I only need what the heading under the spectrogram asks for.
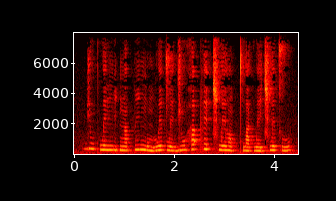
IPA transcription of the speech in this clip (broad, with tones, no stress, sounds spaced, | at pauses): b j u˥˧ pʰ w e˧ ŋ i˨ ʔ ŋ ã˨ t̚ p i˧ ŋ o˨˩ m l w e˧ t̪ w e˨˩ ɡ j u˧ h a˦ ʔ pʰ e˦ ʔ t͡ɕʰ w e˧ l ɔ̃˨ p̚ t̪ʰ w a˨˩ k w e˨˩ t͡ɕʰ w e˧ t̪ʰ u˨˦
